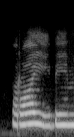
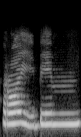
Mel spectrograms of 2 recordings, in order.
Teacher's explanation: इसलिए हो रही है, एक अलिफ के बराबर रुकना है, रॉइबिन, या के साकिन से पहले ज़बर आई है तो मद लीन हो रही है , रॉइबिन, नरमी से बोलना है, रै नहीं पढ़ना, रॉइबिन, तन्वीन,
